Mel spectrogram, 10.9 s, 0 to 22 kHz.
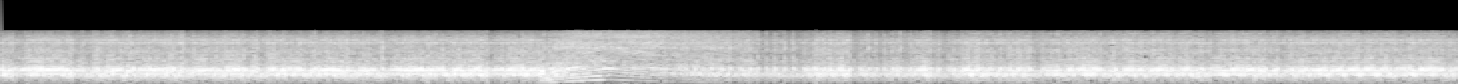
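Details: Husqvarna 142 40cc chainsaw, long unused, after repair and carb tune-up while warm: crisp steady high buzz revving up cleanly and settling back smoothly without bogging; low adjustment seemed unneeded; normal running.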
